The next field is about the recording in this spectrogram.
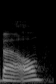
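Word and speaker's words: Beall: Now, recently, Senator I always call it Bell, but it's spelled B E A L L.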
